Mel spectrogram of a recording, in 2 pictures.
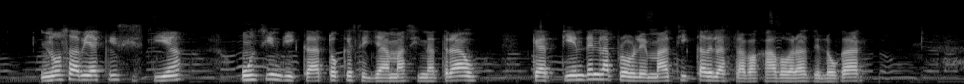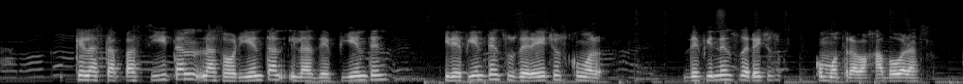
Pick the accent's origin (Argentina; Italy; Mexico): Mexico; San Miguel el Grande, Oaxaca; now in Tijuana, Mexico; soy de San Miguel el Grande, Oaxaca. Radico en Tijuana hace 22 años, soy trabajadora del hogar.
